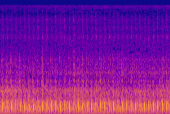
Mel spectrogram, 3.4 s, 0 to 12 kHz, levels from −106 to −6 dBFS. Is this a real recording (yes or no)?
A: yes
